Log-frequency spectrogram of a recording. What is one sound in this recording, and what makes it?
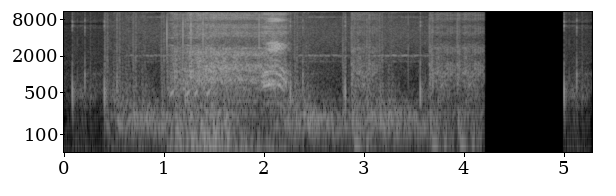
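A creature growls and screams as it is hit.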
